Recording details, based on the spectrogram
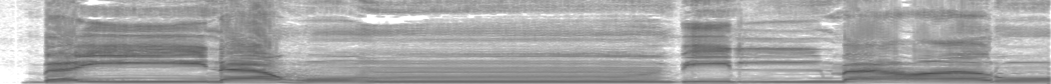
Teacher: Kalau yang ini ikhfa syafawi. Bunyi hum ini didengungkan 2 harokah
